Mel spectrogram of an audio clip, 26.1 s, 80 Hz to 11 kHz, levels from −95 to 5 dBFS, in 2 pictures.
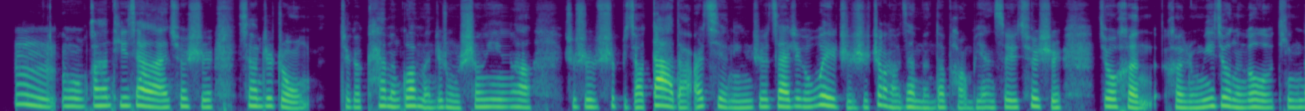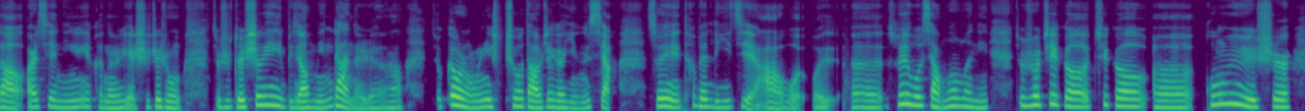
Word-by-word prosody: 嗯， 260 -7 -1
我 230 -1 -1
刚 245 +2 0
才 245 - +3
听 245 -1 -2
下 245 -2 +5
来 200 -2 +4
确 230 +3 -2
实， 205 -2 -3 0.2
像 240 -2 -1
这 235 0 0
种 190 -6 -1 0.3
这 210 - -8
个 200 -1 -4
开 240 +4 -2
门 215 -2 0
关 240 +1 +4
门 190 -4 -2
这 200 - -3
种 195 -3 -3
声 215 +2 -1
音 215 0 -2
啊， 200 -1 0 0.3
就 215 - -9
是 215 -1 -1
是 230 +3 -6
比 215 -1 -13
较 195 0 0
大 240 +1 +7
的， 190 - -2
而 215 - 0
且 225 -1 -2
您 190 +1 -3
是 215 +1 -2
在 220 0 +4
这 225 +1 -2
个 215 - -1
位 245 0 +4
置 190 -3 -7
是 190 +1 -4
正 250 +5 -1
好 190 -3 -2
在 210 +2 +1
门 185 -2 -4
的 195 - -1
旁 180 -1 -7
边， 190 +1 -5
所 200 +2 -3
以 200 - 0
确 230 +3 -1
实， 195 -3 -1 0.4
就 225 -1 +3
很 195 -4 +1 0.2
很 195 - -1
容 190 +3 0
易 - - +3
就 240 -1 +2
能 195 -2 +1
够 200 -1 +1
听 205 0 -5
到。 185 -3 +3
而 205 - +1
且 215 +1 -3
您 195 +1 -2
也 215 - -2
可 210 -2 -8
能 180 0 -1
也 - - -2
是 205 - -6
这 210 - +2
种， 185 -3 0 0.3
就 - - -10
是 200 - -3
对 205 0 +4
声 265 +6 +3
音 255 -3 +2
比 190 -3 -5
较 185 0 +4
敏 190 +2 -2
感 230 -6 +3
的 - - -6
人 180 +2 -6
啊， 185 +1 -5 0.3
就 220 - -10
更 255 +4 +6
容 195 -4 +2
易 - - +3
受 230 -1 0
到 200 -4 +4
这 205 0 -2
个 190 -1 +1
影 175 0 -6
响， 205 - 0 0.4
所 230 - +2
以 215 -4 +5
特 260 - -8
别 225 -2 +3
理 195 -2 -4
解 205 - -3
啊。 - - -2
我 - - -5
我 - - -7 0.3
呃， 195 -1 -2
所 280 +5 +1
以 - - +6
我 260 -2 +4
想 225 -6 +2
问 230 +2 +1
问 215 -3 0
您， 190 +1 -2 0.3
就 255 - -2
说 265 +2 +4
这 285 +3 0
个 225 -5 +3
这 275 - -5
个， 225 -4 +2
呃， 195 -1 0
公 295 +3 +1
寓 250 -8 +4
是， 210 -1 +1
210 Hz, 275 characters per minute, -24 LUFS, 195-230 Hz, 0.4 s, 大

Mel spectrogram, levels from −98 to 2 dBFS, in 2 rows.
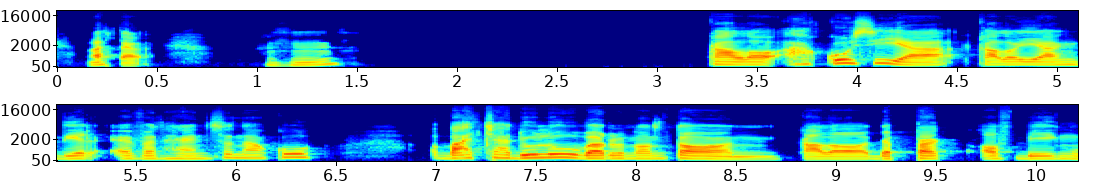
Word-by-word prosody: mantap, - - -1 0.6
mhm? 125 +8 -10 1.8
Kalau 145 -1 +3
aku 210 +6 0
sih 210 -4 0
ya, 135 0 +3 0.2
kalau 150 +1 +1
yang 150 0 -1
Dear 150 +1 -4
Evan 150 0 -5
Hansen 150 +6 -6
aku 210 +5 -1 0.6
baca 180 -3 +2
dulu 195 +2 +4
baru 155 0 +5
nonton. 140 -6 +1
Kalau 125 +1 +2
The 135 +1 0
Perks 150 0 +1
of 140 0 0
Being 140 0 -6
150 Hz, 125 wpm, -26 LUFS, 140-165 Hz, 1.8 s, baru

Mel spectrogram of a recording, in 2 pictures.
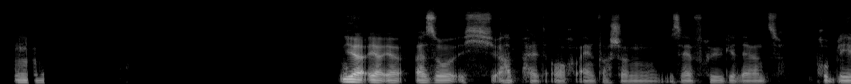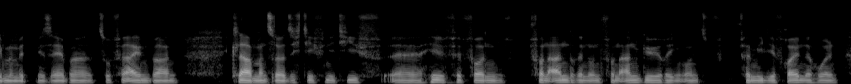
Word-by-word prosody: Mhm. 95 -2 -2 3.0
Ja 120 -4 +11
ja 95 -2 +8
ja. 90 -1 +3
Also 95 0 +4
ich - - -1
habe - - -2
halt - - -6
auch - - -6
einfach 80 -2 -6
schon 80 0 -3
sehr 85 -1 -3
früh 90 -1 -6
gelernt, 85 -2 -5 0.3
Probleme 85 0 -1
mit 85 0 -4
mir 85 - -5
selber 85 +1 -2
zu 100 - -7
vereinbaren. 90 -1 0 0.5
Klar, 95 -2 +6
man 90 -1 0
soll 85 -1 +3
sich 90 0 -6
definitiv, 95 0 -6
äh, 90 -2 -2
Hilfe 95 0 -2
von 90 -2 -1 0.2
von - - -2
anderen 95 -1 +1
und 90 0 -3
von 95 -2 -4
Angehörigen 95 -1 -1
und 85 0 -5
F - - -25
Familie 90 0 -2
Freunde 95 +1 0
holen, 90 -2 -3
90 Hz, 135 wpm, -33 LUFS, 85-95 Hz, 3.0 s, Ja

